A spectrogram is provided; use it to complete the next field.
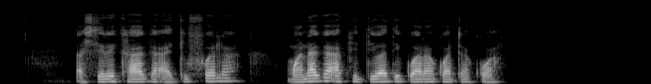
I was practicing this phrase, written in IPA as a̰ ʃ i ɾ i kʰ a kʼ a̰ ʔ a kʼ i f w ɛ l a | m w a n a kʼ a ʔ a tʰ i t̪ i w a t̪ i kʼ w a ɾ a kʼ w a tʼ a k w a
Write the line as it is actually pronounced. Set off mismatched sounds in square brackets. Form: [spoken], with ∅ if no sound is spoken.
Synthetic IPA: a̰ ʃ i ɾ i kʰ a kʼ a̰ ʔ a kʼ i f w ɛ l a | m w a n a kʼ a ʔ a [pʰ] i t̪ i w a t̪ i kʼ w a ɾ a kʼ w a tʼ a k w a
